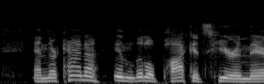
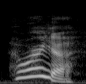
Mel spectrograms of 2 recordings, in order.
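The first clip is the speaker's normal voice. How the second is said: high, bright greeting to a pet; pet talk; 10 semitones higher, 5 dB louder than usual. Real, not acted. Owner greeting her cat in a high pet voice. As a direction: lift it up high like greeting a puppy.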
